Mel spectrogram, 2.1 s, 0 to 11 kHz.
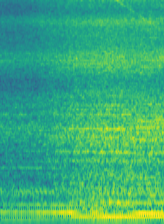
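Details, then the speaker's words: Mercedes A-Class W168 (A140) wiper linkage running with the wiper arms removed, after lubricating the squeaking internal mechanism: steady low motor hum with no squeak on any stroke. Lubrication cured the squeak. "получается скрипа нету посмотрим либо это помогло то что я смазал либо скрип идёт с другого места"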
